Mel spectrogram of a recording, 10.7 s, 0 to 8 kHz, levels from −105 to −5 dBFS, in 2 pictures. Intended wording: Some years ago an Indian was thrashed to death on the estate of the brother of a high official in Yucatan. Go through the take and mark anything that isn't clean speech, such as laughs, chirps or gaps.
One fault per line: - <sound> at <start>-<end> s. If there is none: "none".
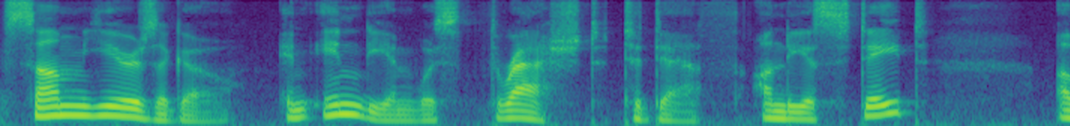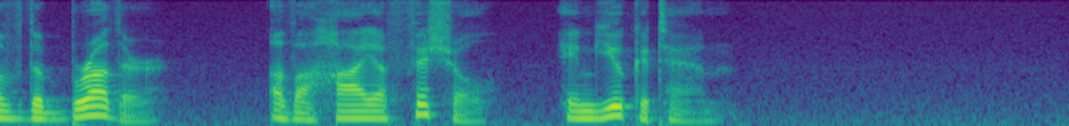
none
